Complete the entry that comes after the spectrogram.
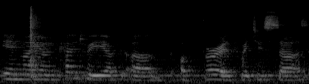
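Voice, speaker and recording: A woman's voice: mid-range voice, fairly even intonation, moderate pace. Woman, middle-aged, conversational lecture, distant mic, roomy echo. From Chile. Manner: conversational, often checks in with the audience. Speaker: community presenter on immigration history. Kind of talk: informal lecture to an audience. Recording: echoey room, distant mic, background noise.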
